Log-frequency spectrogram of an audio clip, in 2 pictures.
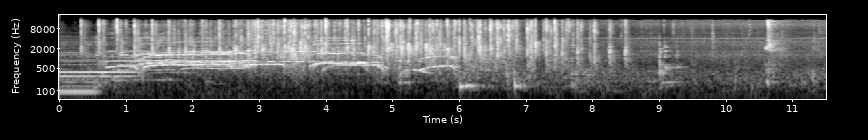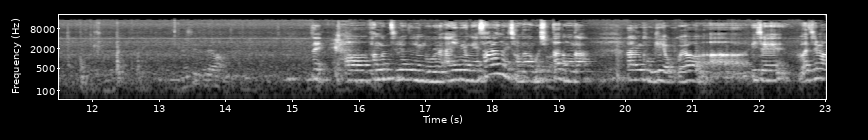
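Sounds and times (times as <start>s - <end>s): audience clapping and whooping: 0.2s - 8.7s.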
